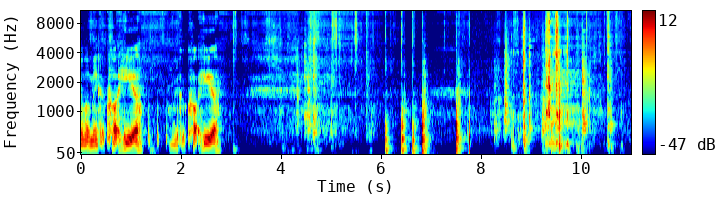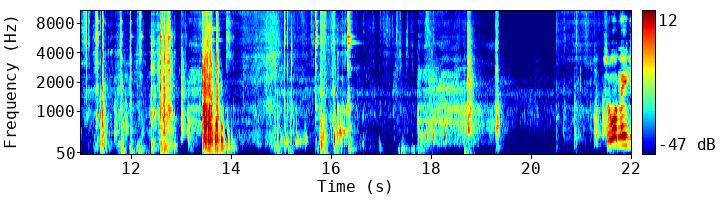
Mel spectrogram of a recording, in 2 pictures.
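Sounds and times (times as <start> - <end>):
metallic clicks and scraping: 8.3 - 13.1.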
